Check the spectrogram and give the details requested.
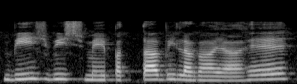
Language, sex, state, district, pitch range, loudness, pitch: Hindi, female, Arunachal Pradesh, Lower Dibang Valley, 205-240 Hz, -19 LUFS, 220 Hz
